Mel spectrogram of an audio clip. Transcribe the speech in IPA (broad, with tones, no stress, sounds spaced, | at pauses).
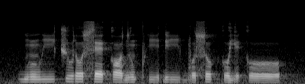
ɡ͡b ũ˨ β iː˨ t͡ʃ u˦ ɾ o˦ s ɛ˦ k ɔ˨ d ũ˦ pʰ i˨ ɗ iː˨ b o˨ s o˦ k o˨ j e˦ k oː˨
